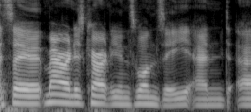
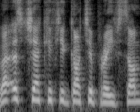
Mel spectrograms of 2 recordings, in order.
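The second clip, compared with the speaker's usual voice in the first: put-on Liverpool Scouse accent, pitched up; 7 semitones higher than usual. Reading out a listener's story of what a woman said: scouse accent. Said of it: "have to bring the scouse out".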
